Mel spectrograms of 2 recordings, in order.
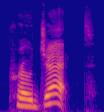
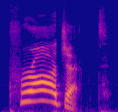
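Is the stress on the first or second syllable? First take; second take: second; first. First: The stress is on the second syllable. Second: The stress is on the first syllable. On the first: It is a verb meaning to throw or send forward. "액센트가 ject에 오는 거고요" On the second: It is a noun meaning a planned undertaking. "앞에 강세를 두고 액센트가 앞에 와야 됩니다"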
